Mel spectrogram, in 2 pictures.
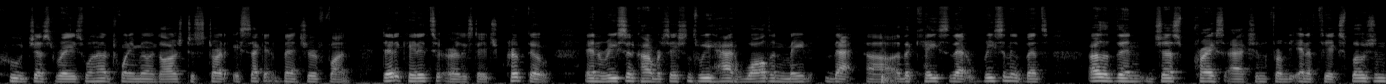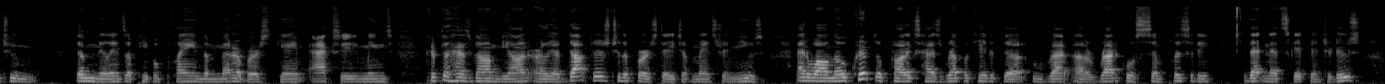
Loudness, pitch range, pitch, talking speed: -34 LUFS, 130-150 Hz, 140 Hz, 170 wpm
